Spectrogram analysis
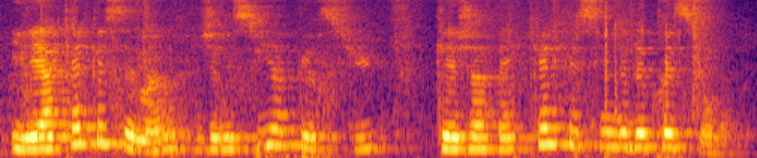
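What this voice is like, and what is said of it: Noticeable accent in French. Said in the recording (French): “j'ai un accent qui peut être un peu difficile à comprendre.”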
